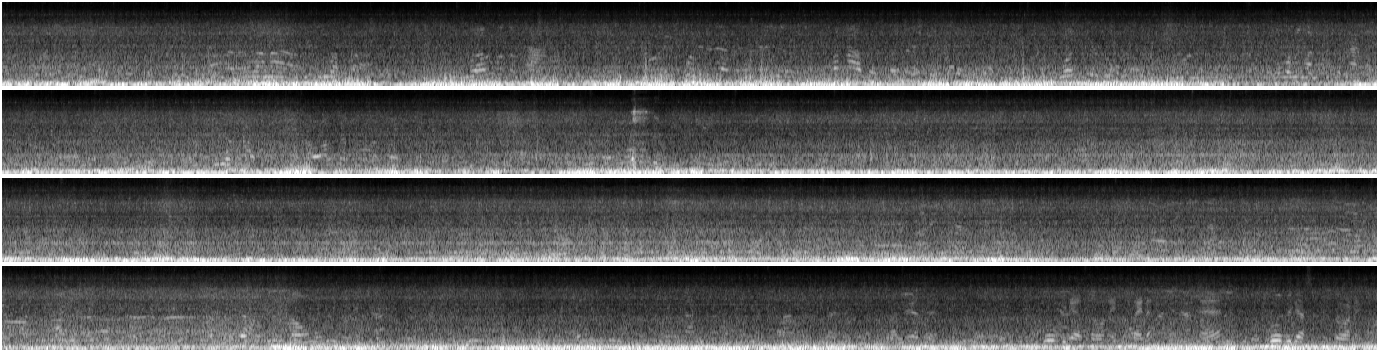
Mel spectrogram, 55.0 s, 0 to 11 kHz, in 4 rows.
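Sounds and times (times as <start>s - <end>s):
boat engine droning: 0.0s - 55.0s
water washing around hull: 0.0s - 55.0s.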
